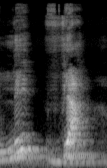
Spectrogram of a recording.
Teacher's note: ele vai de uma semivogal, que é baixinha, para uma vogal, que é grande. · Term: ditongo crescente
